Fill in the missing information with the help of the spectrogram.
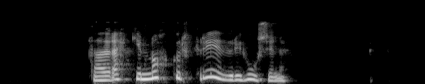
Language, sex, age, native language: Icelandic, female, 40-49, Icelandic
